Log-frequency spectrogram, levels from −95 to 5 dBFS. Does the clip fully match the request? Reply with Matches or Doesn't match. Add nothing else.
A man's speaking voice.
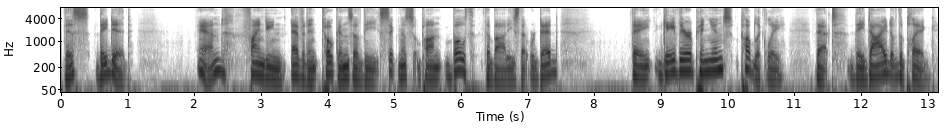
Matches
